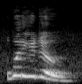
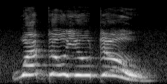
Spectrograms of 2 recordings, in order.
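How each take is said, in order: First: Said in the usual way. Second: "What do you do" slow and higher, each word stretched; "What do you do" drawn out, pitched up insistently; emphatic repeat. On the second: Real, not acted. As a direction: press every word of "What do you do", slowly.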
